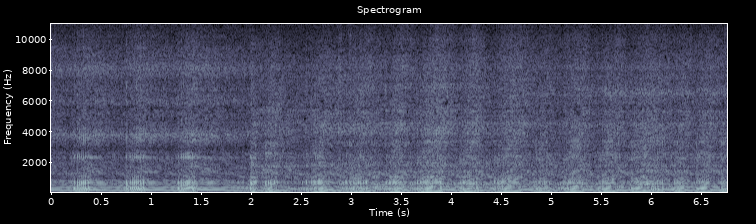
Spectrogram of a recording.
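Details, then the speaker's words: Stihl 009L chainsaw after fuel line and oiler work, cutting wood: a few blips, then a steady buzzing run that rises and falls evenly as it bites into the wood; it runs, oils and cuts well. "All right, that's awesome. I don't know if you could hear me because I didn't have my microphone. It runs, it cuts, it oils, it cuts amazing."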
